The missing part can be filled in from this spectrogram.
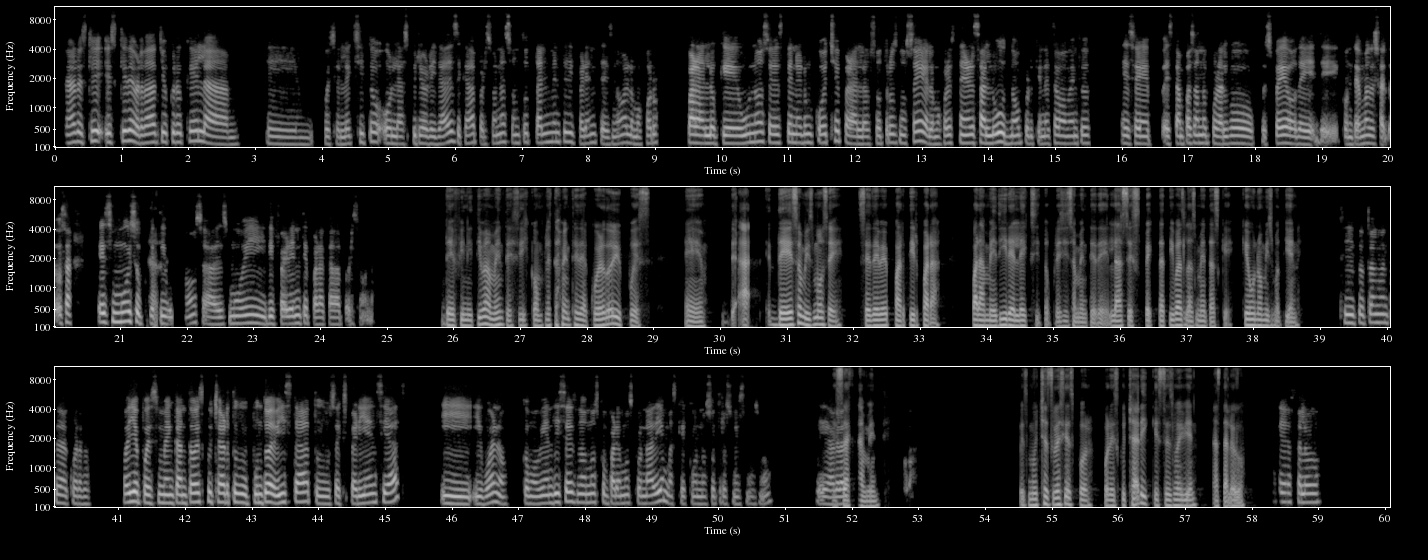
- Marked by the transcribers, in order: laughing while speaking: "completamente"
- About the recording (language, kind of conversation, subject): Spanish, podcast, ¿Qué significa para ti tener éxito?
